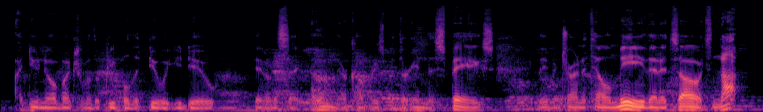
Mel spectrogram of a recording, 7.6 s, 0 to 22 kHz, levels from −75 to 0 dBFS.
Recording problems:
voice in the background; noticeable; throughout; 15 dB below the speech

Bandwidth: 17 kHz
